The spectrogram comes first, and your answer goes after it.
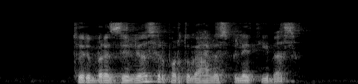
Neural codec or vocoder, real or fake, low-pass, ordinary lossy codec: none; real; 7.2 kHz; AAC, 32 kbps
